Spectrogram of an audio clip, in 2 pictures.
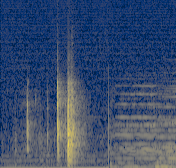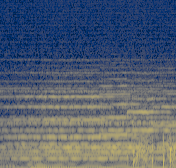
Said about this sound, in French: Le bruit de la serrure. La porte qui s'ouvre.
